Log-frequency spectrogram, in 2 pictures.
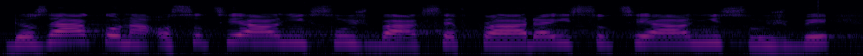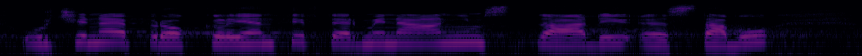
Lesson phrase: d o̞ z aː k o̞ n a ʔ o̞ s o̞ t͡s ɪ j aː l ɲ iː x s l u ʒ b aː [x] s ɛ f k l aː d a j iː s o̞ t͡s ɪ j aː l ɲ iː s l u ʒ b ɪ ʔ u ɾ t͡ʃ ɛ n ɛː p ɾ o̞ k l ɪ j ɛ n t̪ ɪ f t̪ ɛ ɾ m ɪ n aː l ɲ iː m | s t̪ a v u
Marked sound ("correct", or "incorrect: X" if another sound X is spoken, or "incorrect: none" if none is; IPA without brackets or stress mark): correct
